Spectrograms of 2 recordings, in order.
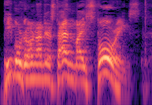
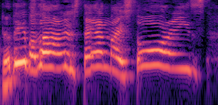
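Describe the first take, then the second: First: Loud, high, projected complaint; stage shouting. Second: Very high, slow, reedy holler; piping Lovecraft shout. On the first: Lovecraft shouting at Sonia, projected stage shout. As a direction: project it to the back of the theatre. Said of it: "shouting at Sonia about". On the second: Actor showing how Lovecraft would have actually talked, high piping shout. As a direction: draw it out in a loud, strained piping screech. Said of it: "not presumably how he would have actually talked". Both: Acted.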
